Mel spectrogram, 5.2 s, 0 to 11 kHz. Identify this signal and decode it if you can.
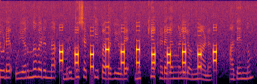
DTMF, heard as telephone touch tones, dialled by machine, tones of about 60 ms, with speech in Malayalam. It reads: 07138977810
